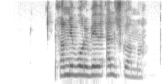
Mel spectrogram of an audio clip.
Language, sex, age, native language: Icelandic, male, 10, Icelandic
